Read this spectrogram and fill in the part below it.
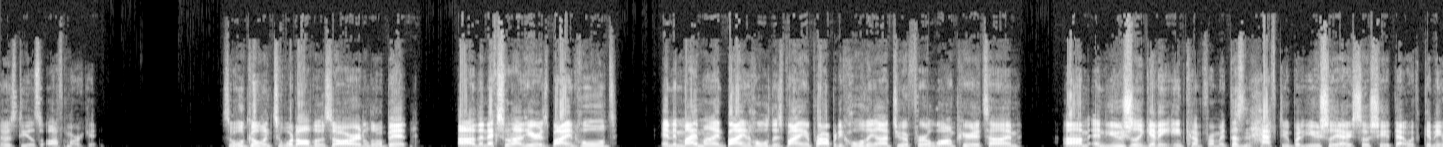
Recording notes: This was a live class recorded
